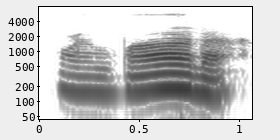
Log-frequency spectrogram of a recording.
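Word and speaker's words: Orlana: Uh, you guys have been pronouncing my name wrong for a while. It's Orina. Orina. Orina with an A after the after the L. Or Lana.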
